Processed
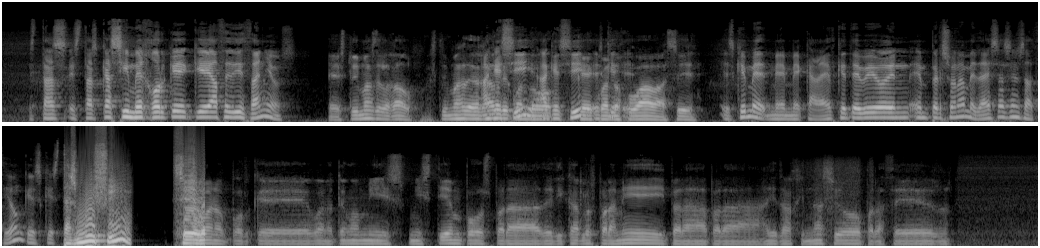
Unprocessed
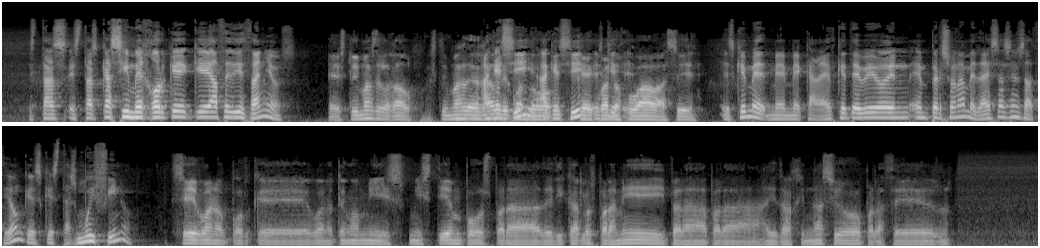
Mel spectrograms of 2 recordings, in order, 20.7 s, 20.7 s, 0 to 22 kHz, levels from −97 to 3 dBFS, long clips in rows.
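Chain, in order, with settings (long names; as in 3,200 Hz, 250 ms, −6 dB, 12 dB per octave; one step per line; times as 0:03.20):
0:18.30–0:19.08: variable-slope delta modulation 32 kbit/s
harmonic and percussive parts rebalanced percussive −4 dB
0:10.98–0:12.39: leveller curve on the samples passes 5
level −8 dB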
